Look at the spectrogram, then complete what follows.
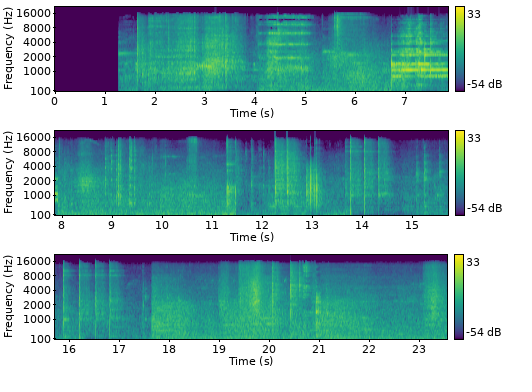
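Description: Hand tools knocking and clinking on a rusty steel plate and its sprocket: sharp hammer taps with a ringing metal strike about seven seconds in, and a longer stretch of rubbing metal noise near the end.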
